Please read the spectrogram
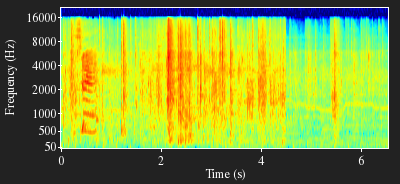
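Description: Hard plastic toys clattering and knocking together as children rummage through a toy bin, with a brief high child's squeal about half a second in. Background music runs underneath, and the clatter stops about four and a half seconds in.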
